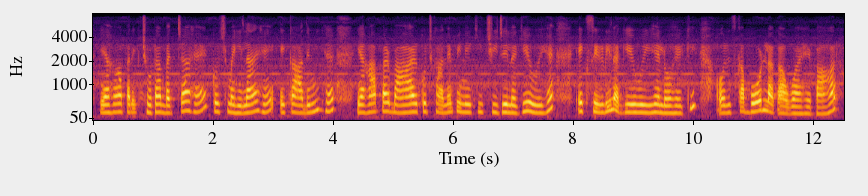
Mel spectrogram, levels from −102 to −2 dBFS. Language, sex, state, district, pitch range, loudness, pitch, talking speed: Hindi, female, Maharashtra, Nagpur, 215-250 Hz, -15 LUFS, 230 Hz, 180 wpm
